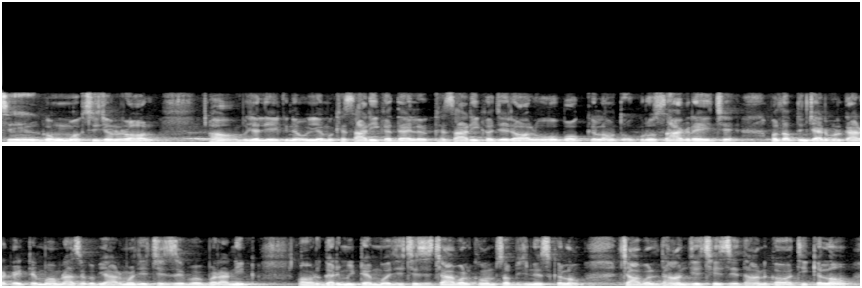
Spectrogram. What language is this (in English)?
Maithili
